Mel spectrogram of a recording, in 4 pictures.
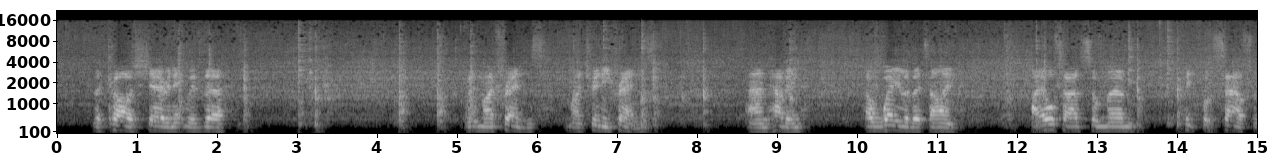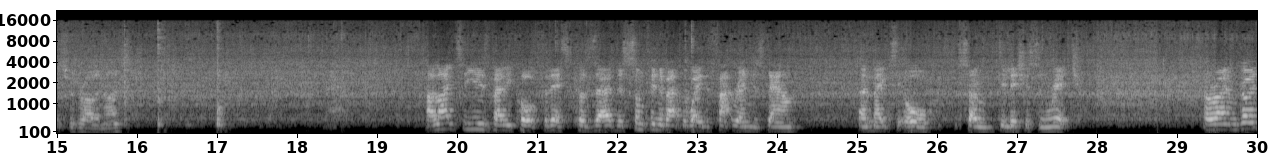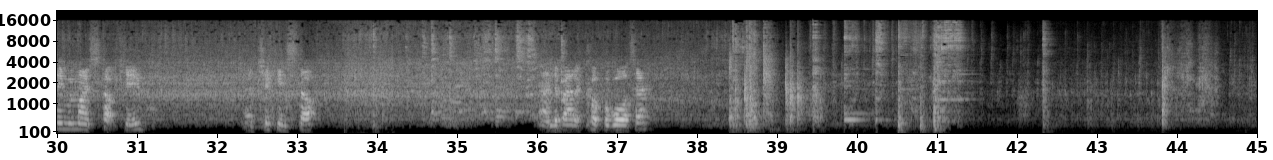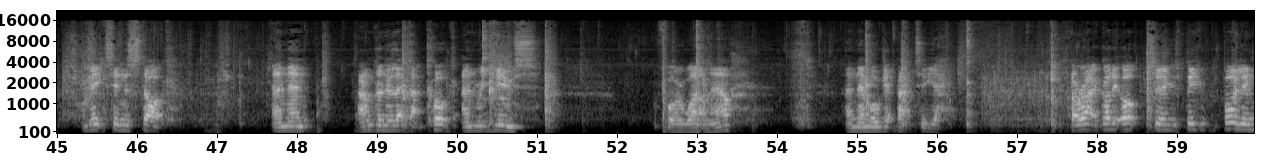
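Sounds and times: pork sizzling in a pan: 0:00.0 - 0:59.9
metal bowl and spoon clinking: 0:34.6 - 0:36.4, 0:39.4 - 0:41.6.

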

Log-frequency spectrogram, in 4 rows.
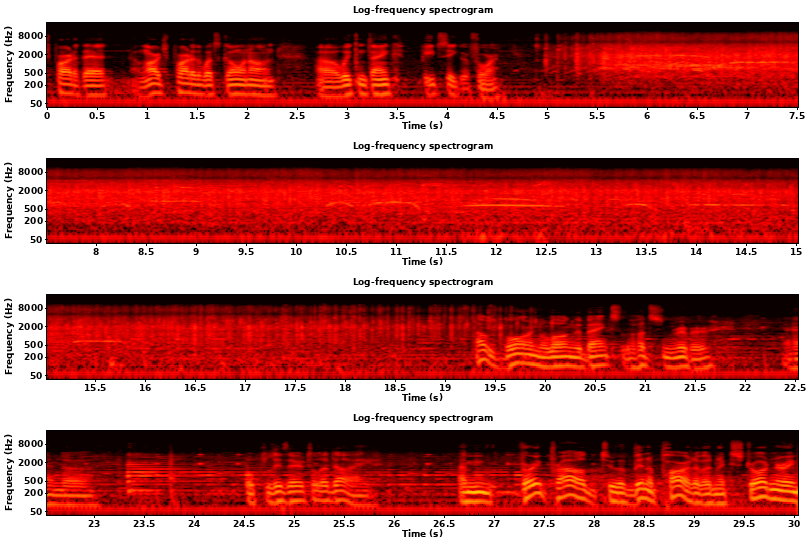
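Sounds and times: audience applauding: 0:05.0 - 0:20.1
audience cheers: 0:05.4 - 0:17.9.

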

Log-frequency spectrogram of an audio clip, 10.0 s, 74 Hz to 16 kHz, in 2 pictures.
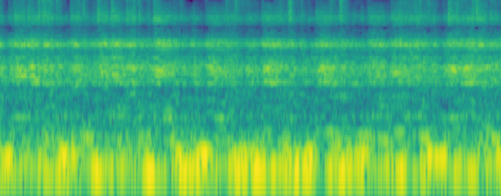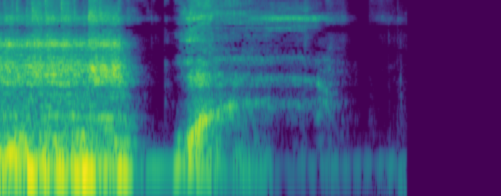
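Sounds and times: distorted electric guitar note: 0:00.0 - 0:08.3.

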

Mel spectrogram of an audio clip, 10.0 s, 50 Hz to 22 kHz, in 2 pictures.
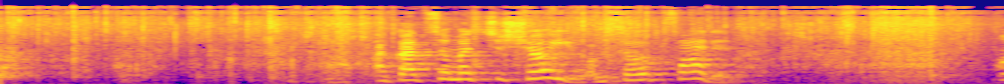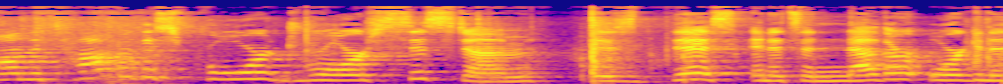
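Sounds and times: plastic wrapping crinkling: 0:00.0 - 0:05.9.

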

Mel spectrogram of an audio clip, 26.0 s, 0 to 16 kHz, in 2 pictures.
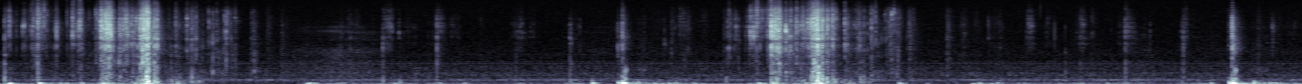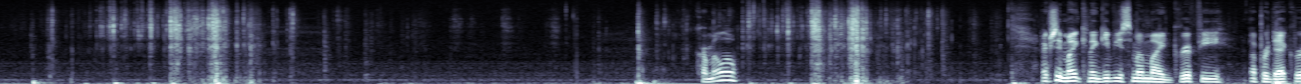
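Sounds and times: foil wrappers crinkling and tearing: 0:00.0 - 0:02.6, 0:07.2 - 0:09.2, 0:13.5 - 0:16.0, 0:19.6 - 0:22.6.

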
